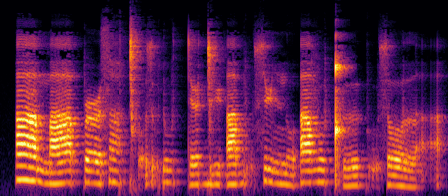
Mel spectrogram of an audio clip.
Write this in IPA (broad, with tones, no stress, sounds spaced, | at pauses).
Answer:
aː˥˧ mː aː˩˧ pː ə˞˧˩ s a̤˥˧ ǀʰ o̰˧ z ṵ˧˩ ɗ ṳ˥˧ tː ø˩˧ ɡ͡ǀ y˧˩ ʔ a˧ b ṵ˥˧ s y˥˧ nː o̤˧˩ ʔ a˥ v u˥˧ ǃʰ ɯː˩˧ k ṵ˧˩ s oː˧˩ lː a̰˩˧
